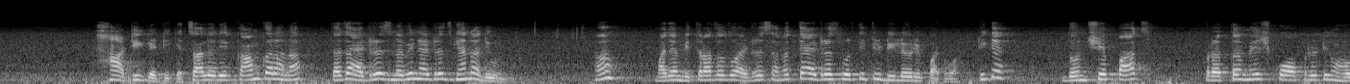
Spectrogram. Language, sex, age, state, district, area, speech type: Marathi, male, 45-60, Maharashtra, Raigad, urban, spontaneous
